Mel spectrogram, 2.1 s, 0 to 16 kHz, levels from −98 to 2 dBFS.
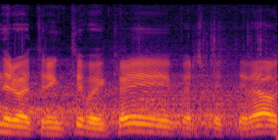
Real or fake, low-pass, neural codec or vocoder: real; 14.4 kHz; none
